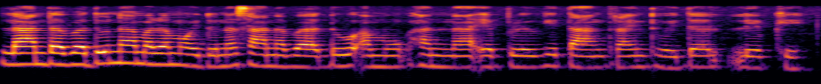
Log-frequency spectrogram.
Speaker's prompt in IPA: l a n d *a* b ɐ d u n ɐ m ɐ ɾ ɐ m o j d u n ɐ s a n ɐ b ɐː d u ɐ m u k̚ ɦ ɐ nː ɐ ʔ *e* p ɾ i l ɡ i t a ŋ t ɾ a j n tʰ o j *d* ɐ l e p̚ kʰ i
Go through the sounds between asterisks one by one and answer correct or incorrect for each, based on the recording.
incorrect: ɐ, correct, correct

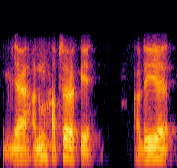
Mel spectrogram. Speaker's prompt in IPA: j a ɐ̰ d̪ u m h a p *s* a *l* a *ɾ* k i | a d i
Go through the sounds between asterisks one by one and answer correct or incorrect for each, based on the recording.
correct, incorrect: ɾ, incorrect: none

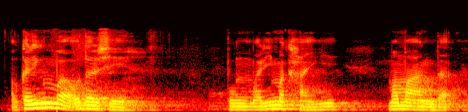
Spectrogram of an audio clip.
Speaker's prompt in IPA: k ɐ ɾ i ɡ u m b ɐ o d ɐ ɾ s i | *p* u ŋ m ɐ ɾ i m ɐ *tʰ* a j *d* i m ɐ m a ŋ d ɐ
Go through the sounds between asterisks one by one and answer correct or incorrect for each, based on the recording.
correct, incorrect: kʰ, incorrect: ɡ

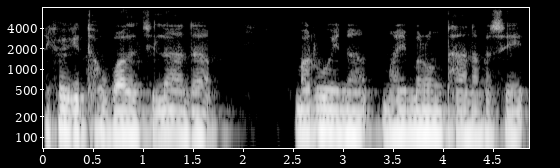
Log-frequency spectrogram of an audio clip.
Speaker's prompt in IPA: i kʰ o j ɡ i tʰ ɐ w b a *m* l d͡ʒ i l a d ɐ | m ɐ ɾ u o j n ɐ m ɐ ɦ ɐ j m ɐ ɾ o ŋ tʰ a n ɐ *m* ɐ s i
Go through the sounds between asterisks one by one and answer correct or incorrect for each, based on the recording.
incorrect: none, incorrect: b

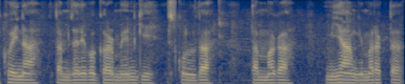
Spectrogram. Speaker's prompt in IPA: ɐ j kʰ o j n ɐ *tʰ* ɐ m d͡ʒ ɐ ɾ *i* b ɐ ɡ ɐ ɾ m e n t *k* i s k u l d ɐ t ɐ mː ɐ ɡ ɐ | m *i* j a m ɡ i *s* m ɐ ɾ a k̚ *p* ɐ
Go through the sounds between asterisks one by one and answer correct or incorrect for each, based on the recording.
incorrect: t, correct, incorrect: ɡ, correct, incorrect: none, incorrect: t

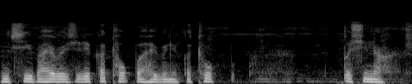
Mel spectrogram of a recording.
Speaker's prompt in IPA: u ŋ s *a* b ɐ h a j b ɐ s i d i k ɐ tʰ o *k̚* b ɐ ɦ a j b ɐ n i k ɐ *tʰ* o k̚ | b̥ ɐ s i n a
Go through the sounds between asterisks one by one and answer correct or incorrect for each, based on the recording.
incorrect: i, correct, correct

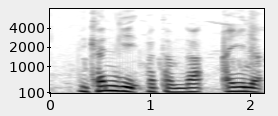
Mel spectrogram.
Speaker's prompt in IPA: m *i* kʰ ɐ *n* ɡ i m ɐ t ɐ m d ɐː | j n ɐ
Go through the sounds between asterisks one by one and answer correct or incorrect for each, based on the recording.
correct, correct

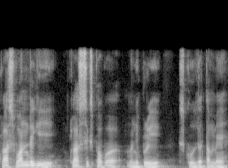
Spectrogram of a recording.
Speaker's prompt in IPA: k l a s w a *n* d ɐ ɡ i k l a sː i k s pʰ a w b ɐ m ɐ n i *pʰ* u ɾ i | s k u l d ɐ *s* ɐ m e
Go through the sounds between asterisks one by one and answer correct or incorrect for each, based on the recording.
correct, incorrect: p, incorrect: t

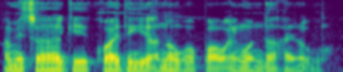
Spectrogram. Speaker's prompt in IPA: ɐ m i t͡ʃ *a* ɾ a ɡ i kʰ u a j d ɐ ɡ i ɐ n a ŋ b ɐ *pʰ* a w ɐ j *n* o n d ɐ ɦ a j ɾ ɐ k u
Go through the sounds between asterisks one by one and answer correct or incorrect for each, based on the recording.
correct, incorrect: p, incorrect: ŋ

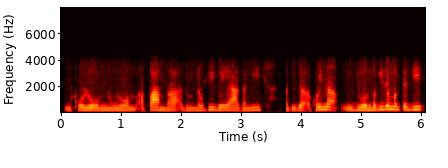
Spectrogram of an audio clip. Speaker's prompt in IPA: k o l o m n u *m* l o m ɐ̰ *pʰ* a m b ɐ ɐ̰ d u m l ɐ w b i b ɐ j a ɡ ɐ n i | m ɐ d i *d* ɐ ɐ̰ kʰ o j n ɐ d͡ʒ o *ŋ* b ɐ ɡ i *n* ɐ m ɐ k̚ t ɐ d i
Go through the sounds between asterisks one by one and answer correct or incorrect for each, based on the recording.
incorrect: ŋ, incorrect: p, correct, incorrect: n, incorrect: d

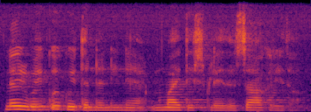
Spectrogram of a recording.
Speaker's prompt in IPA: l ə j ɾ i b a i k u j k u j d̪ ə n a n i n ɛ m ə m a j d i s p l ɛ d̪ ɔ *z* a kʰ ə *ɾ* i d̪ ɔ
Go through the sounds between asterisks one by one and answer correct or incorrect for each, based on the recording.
correct, correct

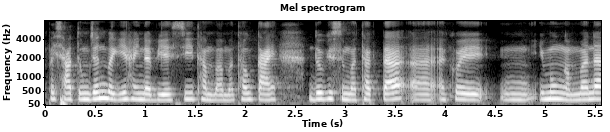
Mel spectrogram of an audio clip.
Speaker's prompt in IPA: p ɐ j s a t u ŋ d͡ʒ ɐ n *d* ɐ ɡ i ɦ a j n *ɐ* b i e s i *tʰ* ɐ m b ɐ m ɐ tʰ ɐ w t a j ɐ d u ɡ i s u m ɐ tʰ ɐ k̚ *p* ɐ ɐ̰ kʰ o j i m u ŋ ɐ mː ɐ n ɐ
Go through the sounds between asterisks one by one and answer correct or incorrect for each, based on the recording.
incorrect: b, correct, correct, incorrect: t

